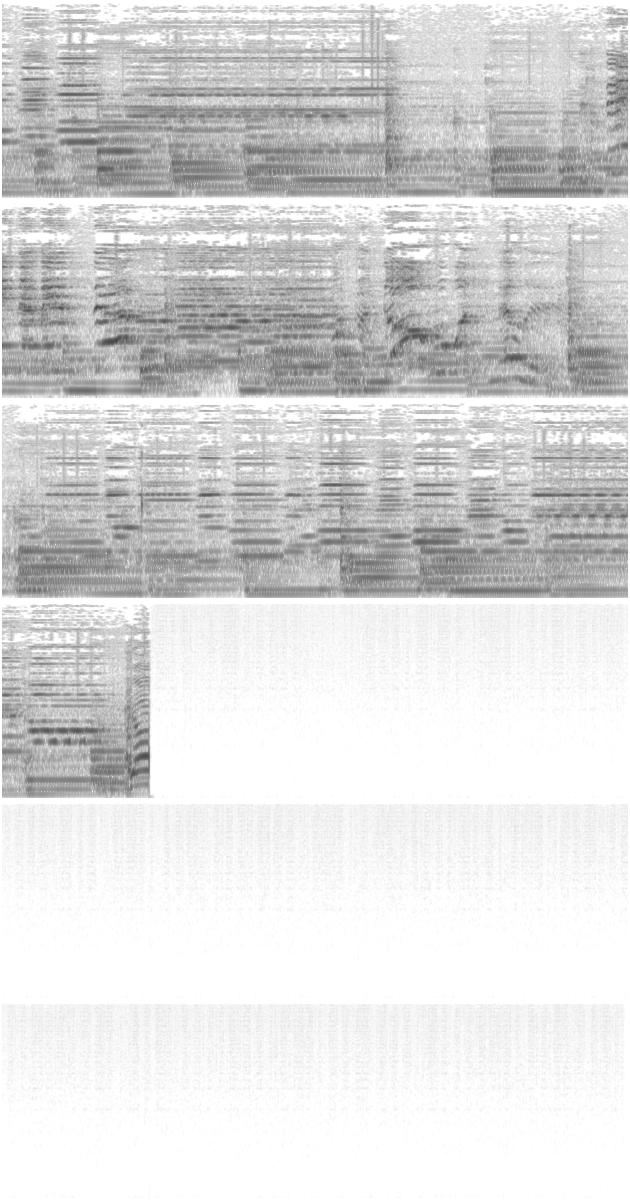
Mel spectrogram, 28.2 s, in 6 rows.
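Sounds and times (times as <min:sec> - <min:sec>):
blues music: 0:00.0 - 0:15.3.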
